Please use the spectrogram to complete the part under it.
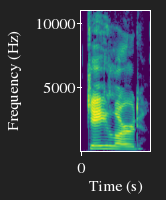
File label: "Gaylord", Michigan pronunciation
